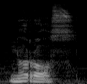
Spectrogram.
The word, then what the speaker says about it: Нороз: Его названия стали произносить на арабский манер – Нороз.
